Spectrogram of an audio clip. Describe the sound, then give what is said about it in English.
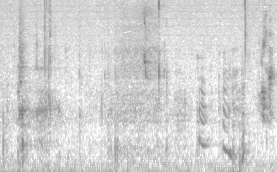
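Crunchy biting and chewing of a flavored hard candy, with several sharp cracks and wet mouth sounds in quick irregular succession, fairly quiet and with no talking. “I just bit into that motherfucker. I didn't even chew it.”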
